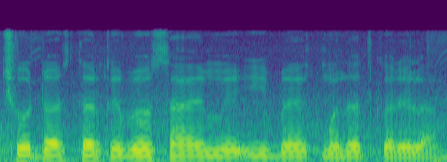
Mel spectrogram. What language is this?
Bhojpuri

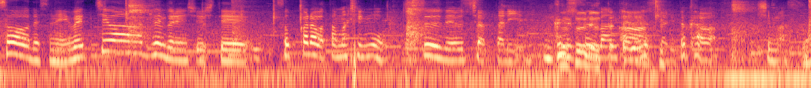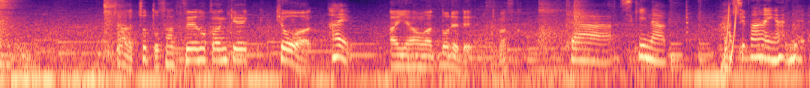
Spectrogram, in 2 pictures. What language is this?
Japanese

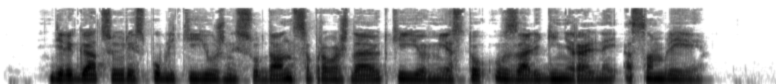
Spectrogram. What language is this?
Russian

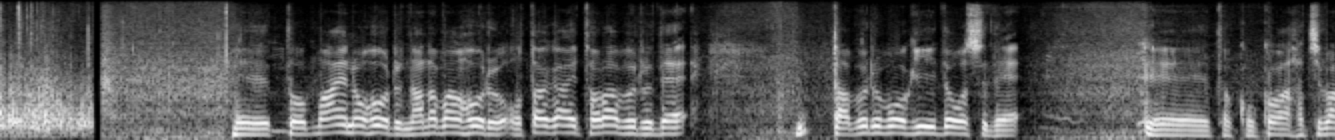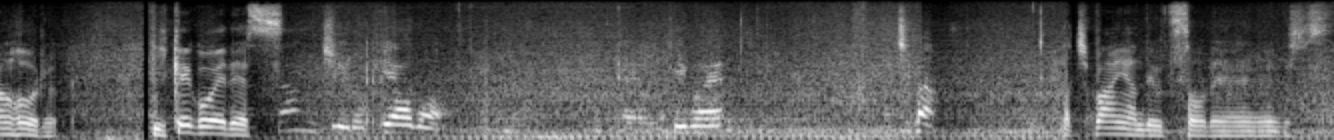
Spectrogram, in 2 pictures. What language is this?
Japanese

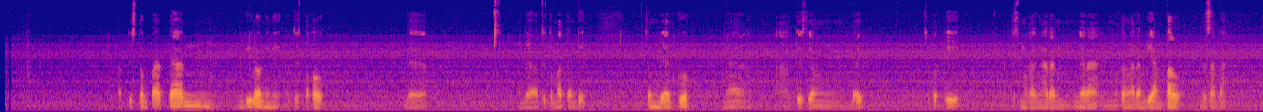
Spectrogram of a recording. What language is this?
Sabah Bisaya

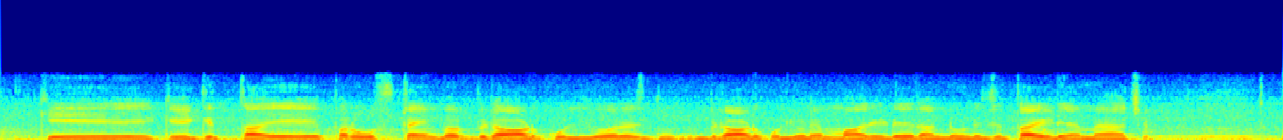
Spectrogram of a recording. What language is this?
Dogri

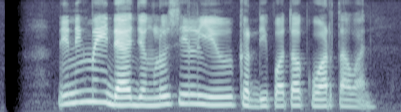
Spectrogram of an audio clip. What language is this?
Sundanese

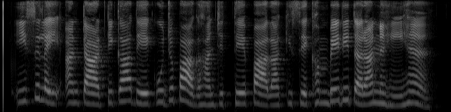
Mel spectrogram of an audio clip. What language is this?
Punjabi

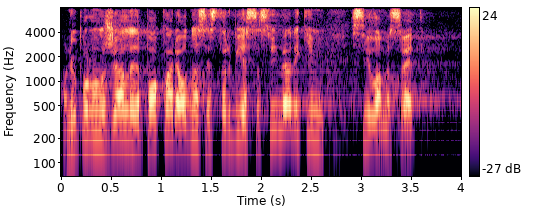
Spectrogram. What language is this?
Serbian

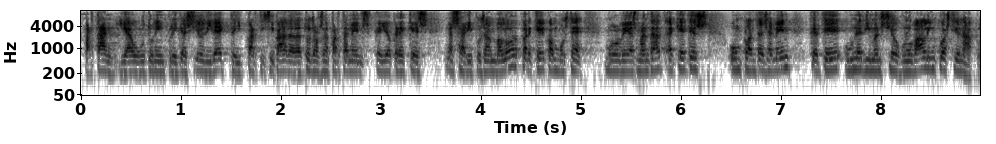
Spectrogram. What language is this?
Catalan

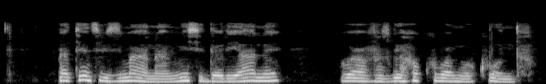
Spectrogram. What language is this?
Kinyarwanda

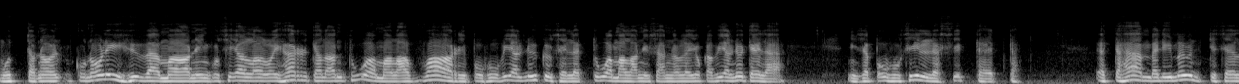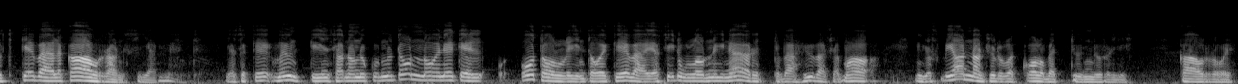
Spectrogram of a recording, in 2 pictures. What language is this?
Finnish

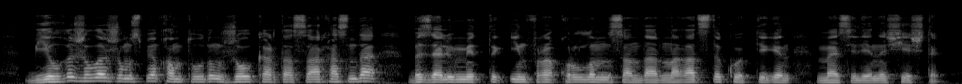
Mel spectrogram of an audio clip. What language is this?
Kazakh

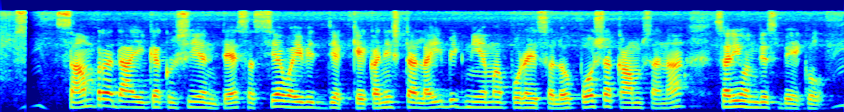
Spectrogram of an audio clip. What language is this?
Kannada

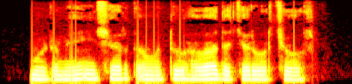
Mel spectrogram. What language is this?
Gawri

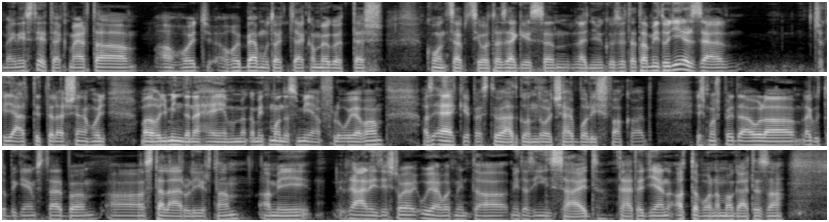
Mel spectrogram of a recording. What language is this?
Hungarian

